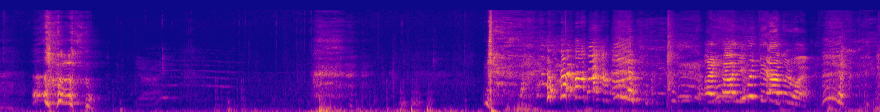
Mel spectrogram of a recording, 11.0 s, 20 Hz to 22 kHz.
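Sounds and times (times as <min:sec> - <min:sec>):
harsh cough-like burst: 0:00.4 - 0:01.3
low thuds: 0:02.7 - 0:07.6.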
